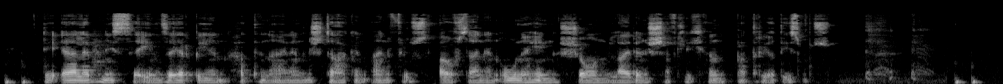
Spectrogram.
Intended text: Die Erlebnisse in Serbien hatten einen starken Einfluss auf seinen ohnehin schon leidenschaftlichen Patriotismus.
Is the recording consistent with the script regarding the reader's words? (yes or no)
yes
